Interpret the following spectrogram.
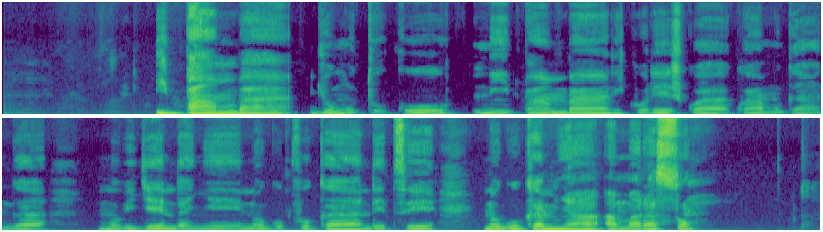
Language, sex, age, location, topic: Kinyarwanda, male, 25-35, Huye, health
